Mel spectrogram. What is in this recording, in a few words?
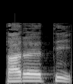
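"tarati", Pali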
